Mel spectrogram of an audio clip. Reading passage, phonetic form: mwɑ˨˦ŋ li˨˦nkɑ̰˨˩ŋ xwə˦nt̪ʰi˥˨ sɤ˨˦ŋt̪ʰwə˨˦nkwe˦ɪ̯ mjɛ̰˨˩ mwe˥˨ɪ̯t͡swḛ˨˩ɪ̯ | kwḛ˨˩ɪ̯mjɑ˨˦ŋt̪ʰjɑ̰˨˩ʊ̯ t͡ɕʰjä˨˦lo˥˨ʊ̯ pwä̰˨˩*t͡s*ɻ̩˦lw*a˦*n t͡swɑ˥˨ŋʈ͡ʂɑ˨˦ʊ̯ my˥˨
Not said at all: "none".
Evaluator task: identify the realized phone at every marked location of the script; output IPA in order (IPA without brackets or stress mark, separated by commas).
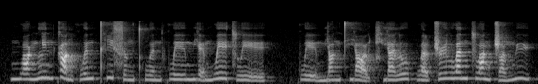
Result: ʈ͡ʂ, a˦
